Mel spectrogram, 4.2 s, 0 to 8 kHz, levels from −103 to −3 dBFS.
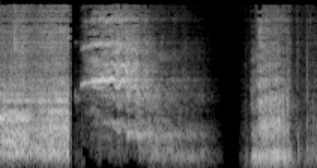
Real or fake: fake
